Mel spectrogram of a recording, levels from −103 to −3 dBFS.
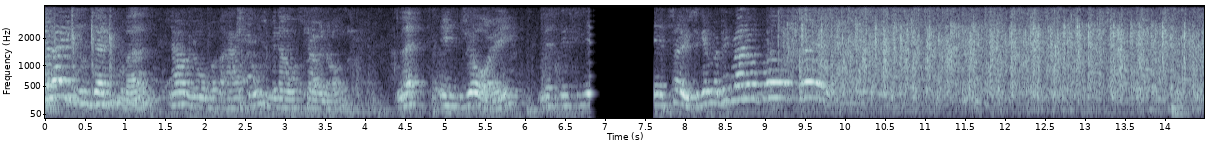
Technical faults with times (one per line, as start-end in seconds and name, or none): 6.81-7.62 call audio freeze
